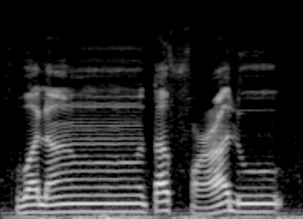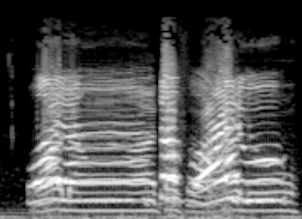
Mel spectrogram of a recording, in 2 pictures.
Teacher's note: اخفا کے معنی چھپا لینا, یعنی مخرج میں جو ہے وہ چھپ جانا. تو لہٰذا نون کو ہم اپنے مخرج سے مخرج میں چھپا کر جو ہے وہ پڑھیں گے · حرف نون ساکن ہے اور نون ساکن کے بعد والا جو حرف تا ہے تو اس کی وجہ سے ہم نون پر جو ہے وہ اخفا کریں گے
